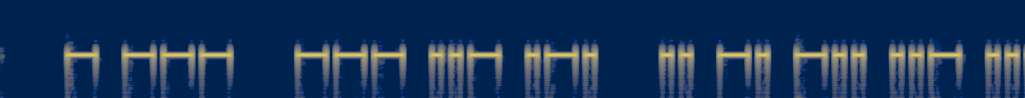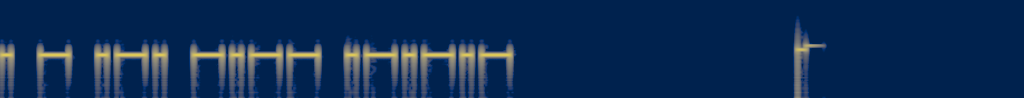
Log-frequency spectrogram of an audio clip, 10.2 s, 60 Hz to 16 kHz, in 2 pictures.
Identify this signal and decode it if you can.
Morse code, heard as a keyed tone, about 25 wpm, 700 Hz. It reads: TO OUR INDUSTRY.
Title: Sentences from Top 1000 Words - Review Part 6 - 25wpm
